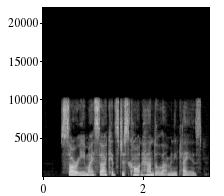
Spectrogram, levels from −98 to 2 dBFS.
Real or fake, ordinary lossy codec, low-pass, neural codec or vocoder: real; none; 9.9 kHz; none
